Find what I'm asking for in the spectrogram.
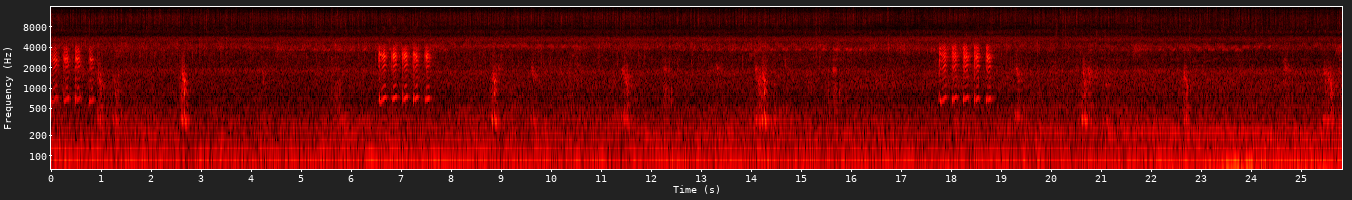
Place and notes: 桃米溪, Puli Township - Frogs chirping
Frogs chirping
Binaural recordings
Sony PCM D100+ Soundman OKM II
